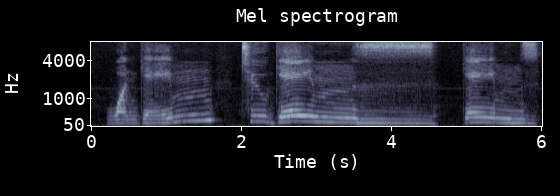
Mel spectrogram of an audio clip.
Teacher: you hear in the word game m is the m sound M which is a voiced consonant so because of that when you add an S the S should also be voiced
